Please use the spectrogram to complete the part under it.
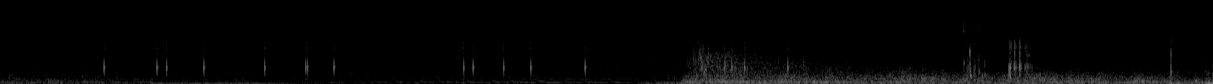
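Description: Short menu clicks tick now and then.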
